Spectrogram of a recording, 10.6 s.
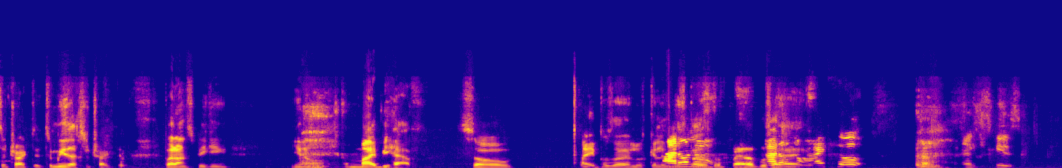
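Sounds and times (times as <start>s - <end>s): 
speech: 0.0s - 5.2s, 5.8s - 10.3s
low steady hum: 0.0s - 10.6s
person coughing and choking in a park: 3.0s - 3.4s, 9.2s - 9.6s.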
